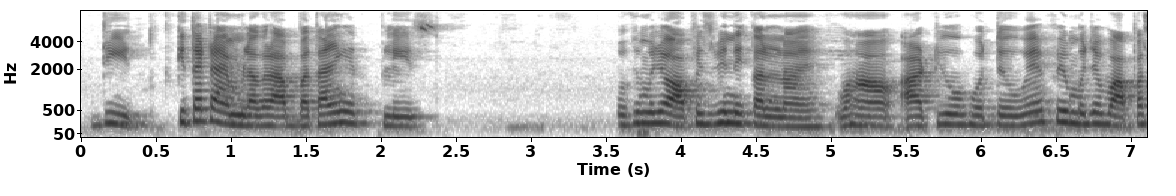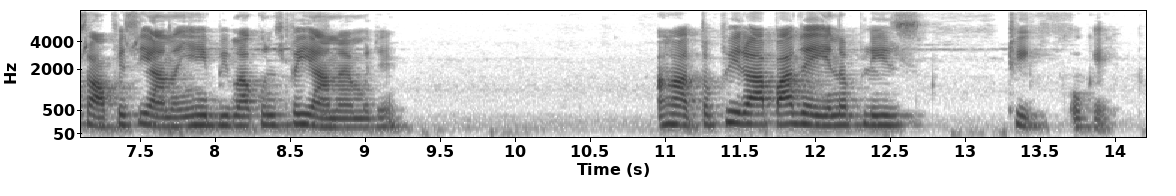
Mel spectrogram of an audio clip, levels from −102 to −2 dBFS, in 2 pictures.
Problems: none marked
